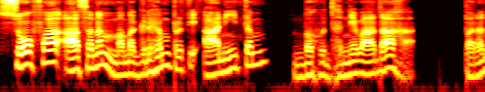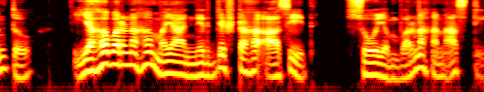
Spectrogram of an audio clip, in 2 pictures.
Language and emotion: Sanskrit, neutral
